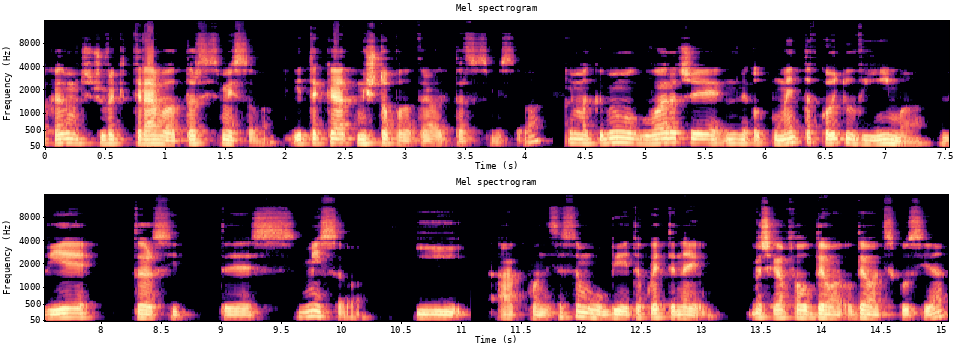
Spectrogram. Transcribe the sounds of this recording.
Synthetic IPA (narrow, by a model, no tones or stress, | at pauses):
kazvɐmt͡ʃɛ̥t͡ʃovɛkt̪ɾʲabvəd̪ɐt̪ɤɾsi̥smisəlˠə̰ḭɛt̪ɐkat̪miʃt̪ɔpəd̪ɐt̪ɾʲabvɐd̪ɐt̪əɾsi̥smisə̰lˠə̰ | imɐkəbimod̪̚ɡovaɾʲət͡ʃɛiʔot̪momɛnt̪əfkɔjt̪oviiməviɛ | t̪ɤɾsit̪ɛsmisə̰lˠə̰ | ia̰kʰonɛsɛsɐmoobiɛt̪ɛkoɛt̪ɛnalḭ | vɛt͡ʃɛ̥kat̪vaɛod̪ːɛlˠnəʔo̰d̪ɛlˠnəd̪iskusijə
